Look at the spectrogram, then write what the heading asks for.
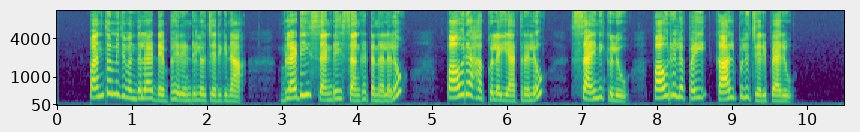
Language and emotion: Telugu, neutral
